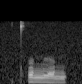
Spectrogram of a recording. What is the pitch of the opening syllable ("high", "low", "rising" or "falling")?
high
